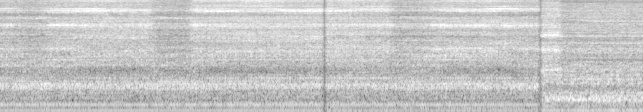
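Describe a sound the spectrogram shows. A band saw blade cuts through wood.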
